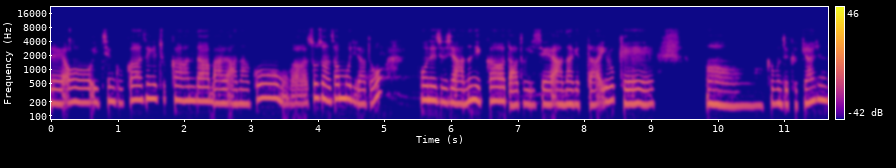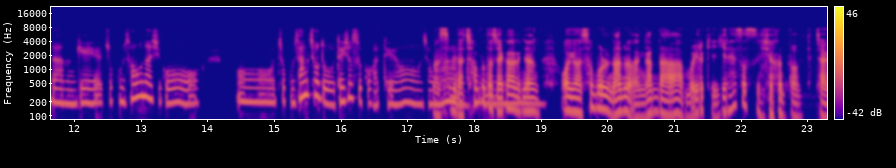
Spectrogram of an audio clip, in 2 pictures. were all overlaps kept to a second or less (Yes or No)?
No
